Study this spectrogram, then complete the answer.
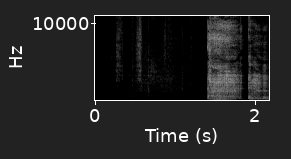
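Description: A person with a cold coughs twice, close and loud, a harsh burst followed by a shorter second one after quiet rustling.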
